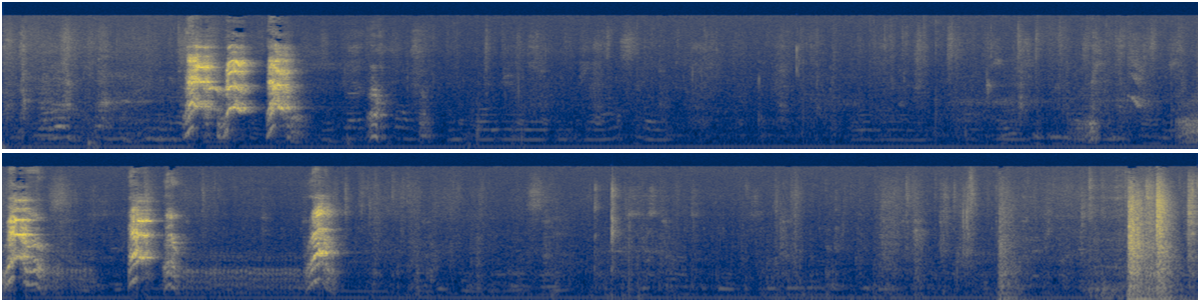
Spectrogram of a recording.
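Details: Chihuahua indoors at home with family: clusters of short, high barks at intervals, quiet stretches between, and a person speaking briefly.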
